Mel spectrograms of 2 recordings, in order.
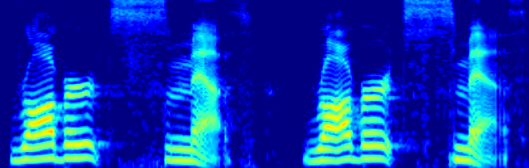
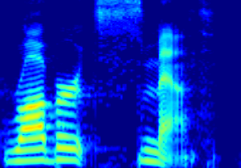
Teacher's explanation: his name ends in an S, Roberts. But the second part of his last name starts in an S. So in this case, you only pronounce one S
